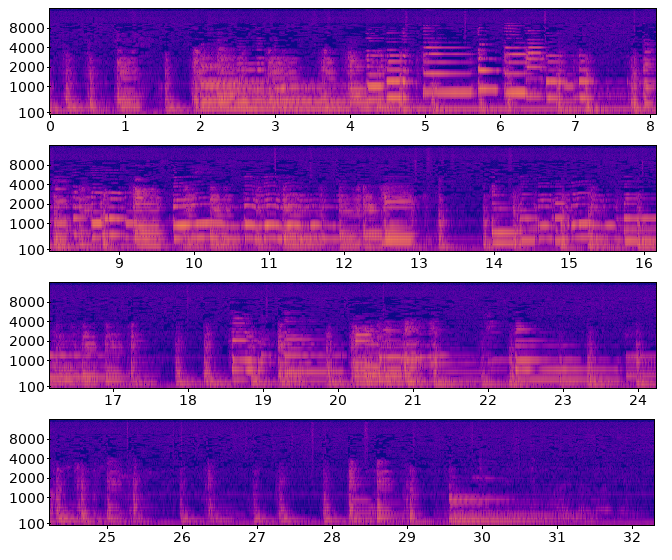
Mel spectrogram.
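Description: Solo guitar playing a blues riff: a run of plucked single notes and chords, some notes bent and wavering in pitch.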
